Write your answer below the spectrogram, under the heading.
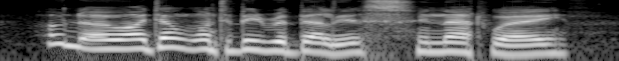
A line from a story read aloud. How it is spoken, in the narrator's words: she said sadly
